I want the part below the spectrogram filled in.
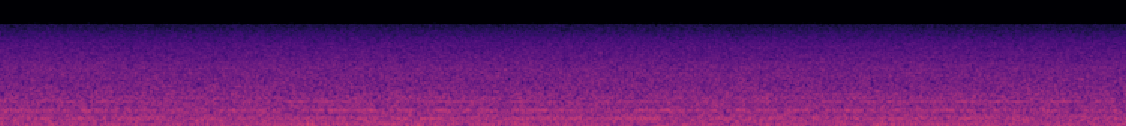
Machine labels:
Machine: fan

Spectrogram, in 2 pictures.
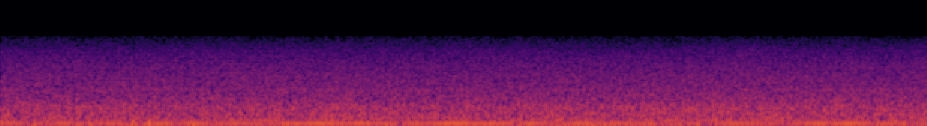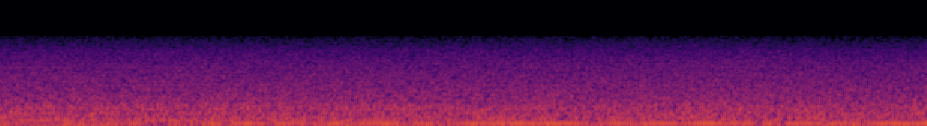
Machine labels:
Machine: fan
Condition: normal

